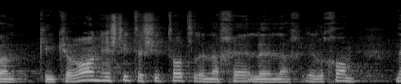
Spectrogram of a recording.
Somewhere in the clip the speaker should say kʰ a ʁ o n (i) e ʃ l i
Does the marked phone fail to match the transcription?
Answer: yes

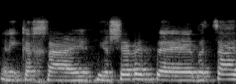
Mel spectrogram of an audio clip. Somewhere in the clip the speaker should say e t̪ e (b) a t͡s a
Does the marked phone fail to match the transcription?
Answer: no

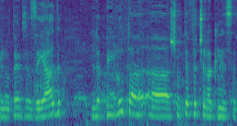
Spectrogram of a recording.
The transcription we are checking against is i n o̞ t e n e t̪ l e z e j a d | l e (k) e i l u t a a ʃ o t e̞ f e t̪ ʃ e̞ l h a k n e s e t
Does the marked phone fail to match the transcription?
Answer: yes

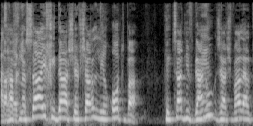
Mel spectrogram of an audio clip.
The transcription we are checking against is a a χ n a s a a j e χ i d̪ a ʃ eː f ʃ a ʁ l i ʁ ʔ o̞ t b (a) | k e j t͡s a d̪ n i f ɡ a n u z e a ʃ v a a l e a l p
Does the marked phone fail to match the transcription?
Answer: no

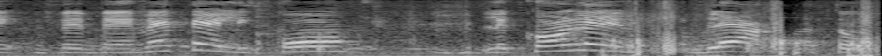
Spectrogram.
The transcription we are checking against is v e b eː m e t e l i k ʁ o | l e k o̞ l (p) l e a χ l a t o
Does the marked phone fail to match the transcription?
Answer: yes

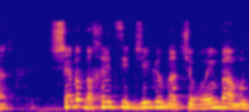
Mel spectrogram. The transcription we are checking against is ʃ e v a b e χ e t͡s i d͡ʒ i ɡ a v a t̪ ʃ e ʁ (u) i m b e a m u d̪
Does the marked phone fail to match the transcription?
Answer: yes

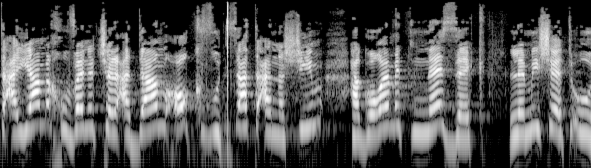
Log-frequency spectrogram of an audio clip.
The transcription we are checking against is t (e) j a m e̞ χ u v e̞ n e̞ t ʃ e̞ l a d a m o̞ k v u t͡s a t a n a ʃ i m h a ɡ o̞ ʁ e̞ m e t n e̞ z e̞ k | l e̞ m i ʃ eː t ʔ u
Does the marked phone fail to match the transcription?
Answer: yes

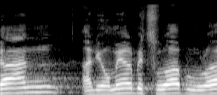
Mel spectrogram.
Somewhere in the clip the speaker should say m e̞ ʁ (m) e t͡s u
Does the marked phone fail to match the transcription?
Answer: yes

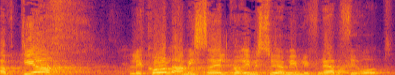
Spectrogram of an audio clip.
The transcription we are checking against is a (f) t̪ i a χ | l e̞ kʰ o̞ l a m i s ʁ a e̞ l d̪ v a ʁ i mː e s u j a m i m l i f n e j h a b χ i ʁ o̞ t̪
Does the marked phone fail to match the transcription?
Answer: yes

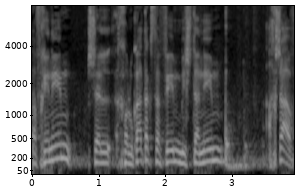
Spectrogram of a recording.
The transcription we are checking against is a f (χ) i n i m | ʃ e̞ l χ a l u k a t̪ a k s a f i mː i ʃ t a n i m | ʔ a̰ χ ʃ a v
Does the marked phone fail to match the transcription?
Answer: no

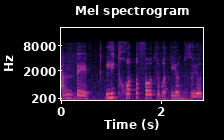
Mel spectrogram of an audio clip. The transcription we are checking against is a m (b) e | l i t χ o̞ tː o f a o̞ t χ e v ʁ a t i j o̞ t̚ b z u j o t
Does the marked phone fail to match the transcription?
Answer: no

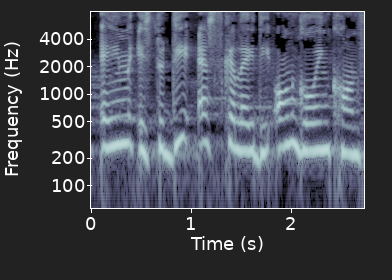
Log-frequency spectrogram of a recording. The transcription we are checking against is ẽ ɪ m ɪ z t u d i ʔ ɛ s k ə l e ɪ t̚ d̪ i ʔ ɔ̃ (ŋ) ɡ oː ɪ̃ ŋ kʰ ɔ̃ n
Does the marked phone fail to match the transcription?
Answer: yes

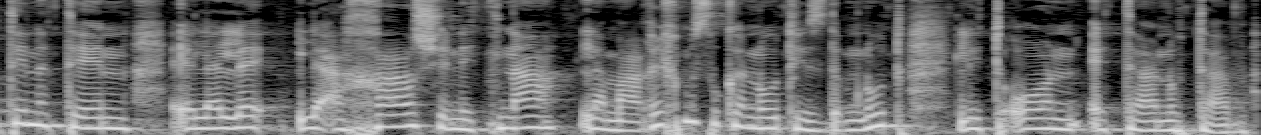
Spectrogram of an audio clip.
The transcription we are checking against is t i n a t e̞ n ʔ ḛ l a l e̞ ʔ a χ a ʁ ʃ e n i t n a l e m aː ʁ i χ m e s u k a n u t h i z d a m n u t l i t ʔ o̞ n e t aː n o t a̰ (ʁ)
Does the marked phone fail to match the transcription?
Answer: yes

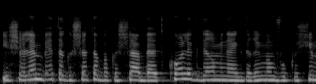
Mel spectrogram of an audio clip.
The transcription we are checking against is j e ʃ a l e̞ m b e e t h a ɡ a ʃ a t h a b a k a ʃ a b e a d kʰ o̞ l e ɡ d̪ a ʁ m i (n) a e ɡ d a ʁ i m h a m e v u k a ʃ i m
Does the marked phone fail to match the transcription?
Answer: no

